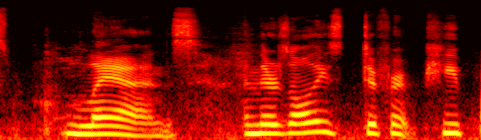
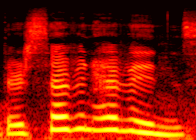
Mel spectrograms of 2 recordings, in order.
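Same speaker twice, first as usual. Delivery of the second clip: put-on dad's Indian accent, a bit higher; lightly imitating a dad's Indian accent; 5 semitones higher than usual. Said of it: "in his Indian accent".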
